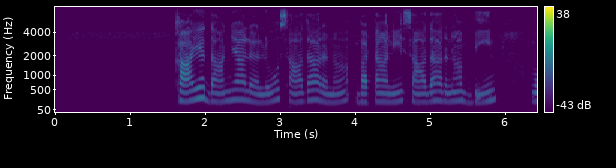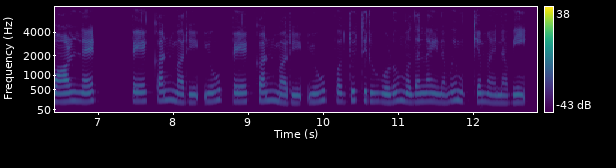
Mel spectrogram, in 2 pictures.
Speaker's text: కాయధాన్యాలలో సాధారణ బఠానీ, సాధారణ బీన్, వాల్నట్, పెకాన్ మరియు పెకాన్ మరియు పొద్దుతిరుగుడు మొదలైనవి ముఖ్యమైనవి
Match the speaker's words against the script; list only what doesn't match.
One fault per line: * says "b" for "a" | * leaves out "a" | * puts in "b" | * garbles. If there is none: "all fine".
all fine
